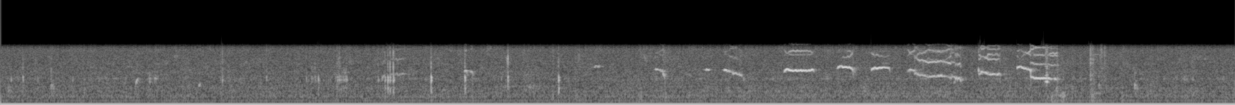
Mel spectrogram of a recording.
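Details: Blue-and-white female Italian Greyhound puppy whining: a run of thin, high, wavering whimpers that rise and fall over the last several seconds, after soft scattered tapping and knocks indoors.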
